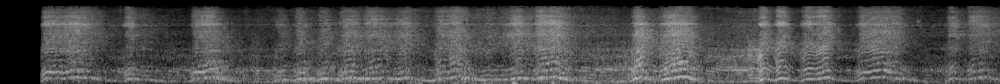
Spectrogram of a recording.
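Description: Kyosho FO-XX GP nitro (glow) engine running and revving as the RC truck is driven, its pitch rising and falling again and again as the throttle is worked. The engine is in break-in, on its second tank of fuel. It cuts in abruptly about half a second in.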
